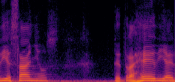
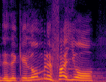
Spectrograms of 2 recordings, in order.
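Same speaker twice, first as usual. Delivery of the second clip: ordinary talk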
